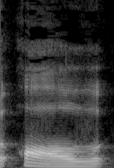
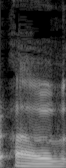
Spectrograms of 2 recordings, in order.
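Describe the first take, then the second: First: "of" stressed with a full, drawn-out O vowel; strong form of OF. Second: "of" unstressed with a reduced schwa; weak form of OF. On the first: Teacher showing the stressed reading, full vowel in "of". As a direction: say "of" slowly with a full rounded vowel. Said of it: "重读是of". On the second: Teacher showing the light reading, reduced vowel in "of". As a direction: say "of" lightly as "uhv". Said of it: "轻读是of". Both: Shown as a demonstration.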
